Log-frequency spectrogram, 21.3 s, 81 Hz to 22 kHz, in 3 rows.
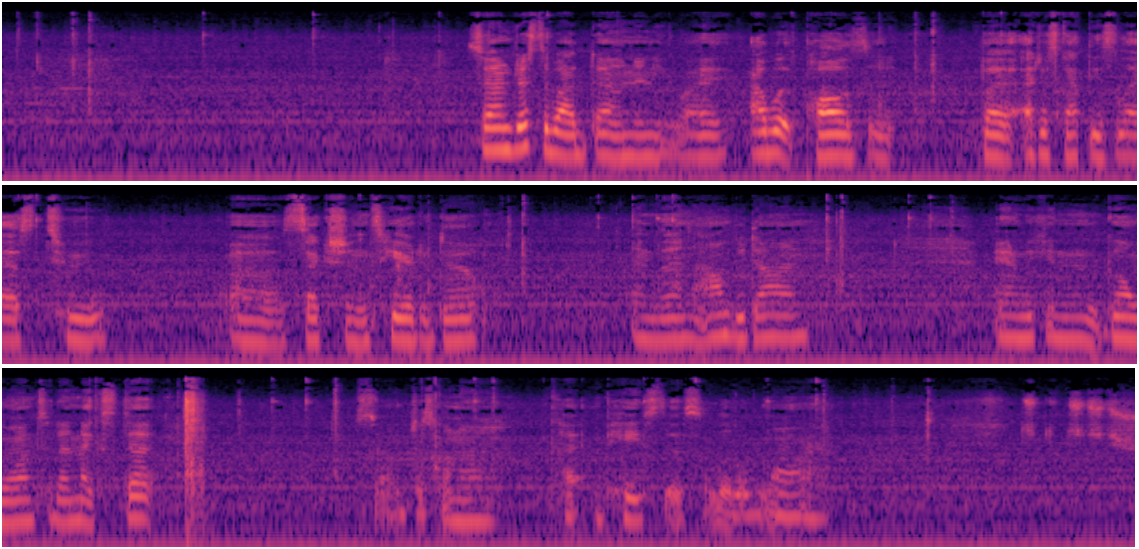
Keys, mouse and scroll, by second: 0.6 c, 3.6 right click, 3.9 middle click, 5.9 c, 7.4 right click, 7.8 middle click, 10.4 c, 11.4 right click, 12.4 p, 15.3 ctrl+z, 16.0 shift+right click, 16.9 p, 18.4 alt+right click, 19.1 alt+right click, 19.2 shift+right click, 19.9 middle click.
